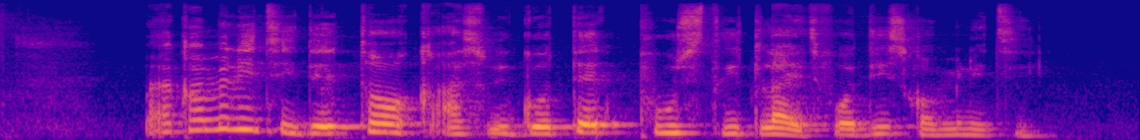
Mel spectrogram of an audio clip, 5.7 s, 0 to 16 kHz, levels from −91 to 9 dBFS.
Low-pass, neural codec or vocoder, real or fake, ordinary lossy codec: 14.4 kHz; vocoder, 44.1 kHz, 128 mel bands, Pupu-Vocoder; fake; none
